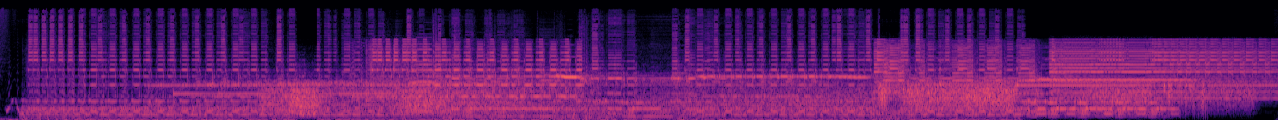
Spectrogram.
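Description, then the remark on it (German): A dense, continuous wash of sustained tones drenched in echo and reverb, each sound smearing into long trailing repeats. It stays fairly loud and steady throughout, with no talking. “Echo und Hall.”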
